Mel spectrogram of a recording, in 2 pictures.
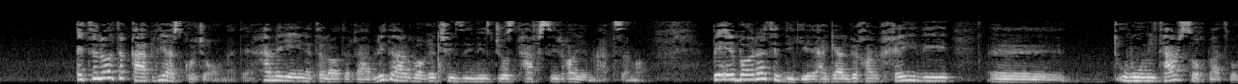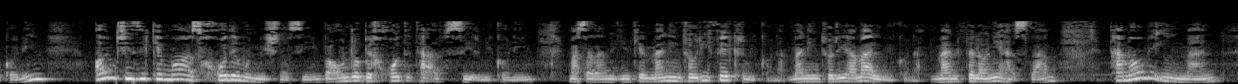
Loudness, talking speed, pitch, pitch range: -17 LUFS, 140 wpm, 165 Hz, 135-210 Hz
